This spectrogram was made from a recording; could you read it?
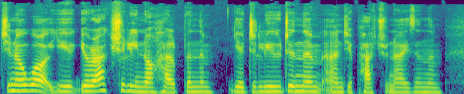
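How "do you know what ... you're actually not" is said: ordinary delivery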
